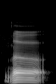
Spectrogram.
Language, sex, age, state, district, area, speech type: Hindi, male, 60+, Uttar Pradesh, Jaunpur, rural, spontaneous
